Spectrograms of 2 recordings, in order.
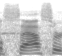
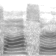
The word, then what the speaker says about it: Saucer: to Levi for this whole Sasser saucer debacle it is saucer yeah I felt like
